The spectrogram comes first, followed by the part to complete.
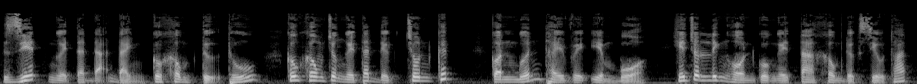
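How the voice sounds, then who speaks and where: A man playing a stern older male exorcist with a deep, somber voice who scolds harshly in a horror story. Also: expressive, normal speed, a bit bright, no echo.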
